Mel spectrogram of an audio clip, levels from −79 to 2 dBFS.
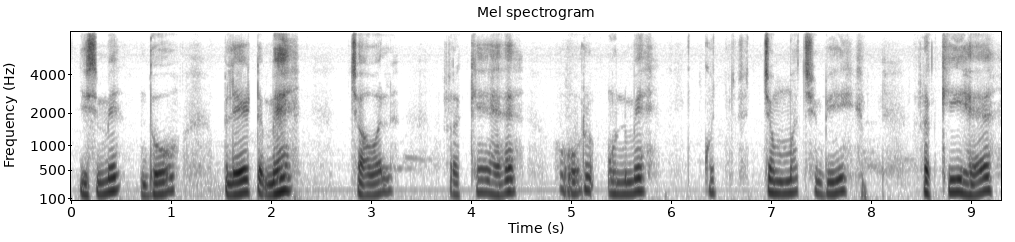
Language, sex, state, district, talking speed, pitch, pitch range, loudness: Hindi, male, Uttar Pradesh, Saharanpur, 90 wpm, 165 Hz, 150-185 Hz, -19 LUFS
